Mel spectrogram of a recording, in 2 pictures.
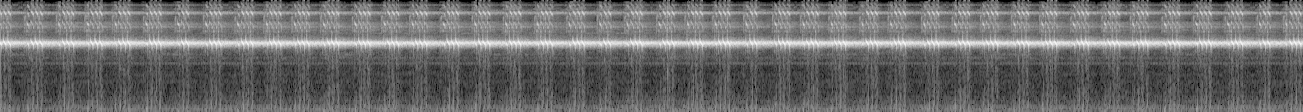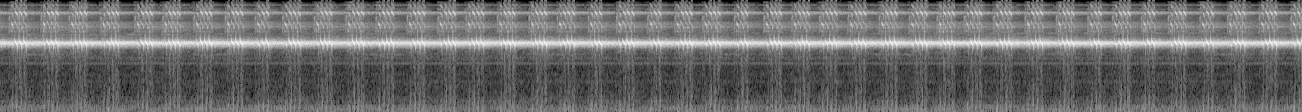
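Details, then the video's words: Cricket making loud sounds in a room during the night: shrill, high, continuous chirping in fast regular pulses, about two per second, nothing else audible. "Cricket making loud sounds at night in a room"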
